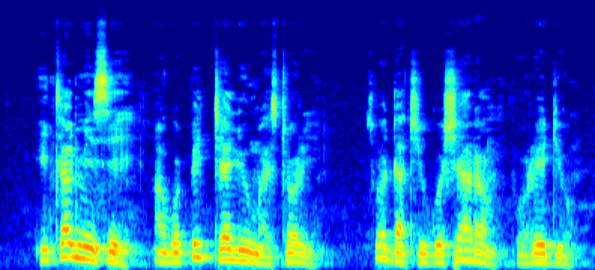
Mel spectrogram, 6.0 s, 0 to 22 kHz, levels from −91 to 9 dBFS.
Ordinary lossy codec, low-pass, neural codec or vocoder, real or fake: none; 19.8 kHz; vocoder, 48 kHz, 128 mel bands, Vocos; fake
